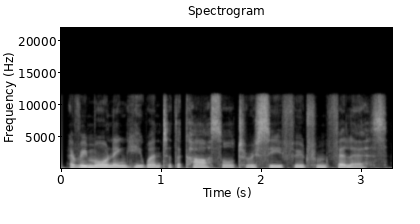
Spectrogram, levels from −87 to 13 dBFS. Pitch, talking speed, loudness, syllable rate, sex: 190 Hz, 215 wpm, -17 LUFS, 6.0 syllables/s, female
